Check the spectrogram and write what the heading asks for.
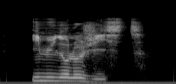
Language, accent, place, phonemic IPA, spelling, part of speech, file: French, France, Lyon, /i.my.nɔ.lɔ.ʒist/, immunologiste, noun, LL-Q150 (fra)-immunologiste.wav
- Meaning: immunologist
